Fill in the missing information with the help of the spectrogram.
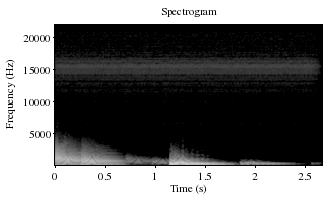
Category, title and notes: Sound effects > Experimental
Analog Bass, Sweeps, and FX-147
vintage, dark, synth, trippy, analogue, weird, robot, machine, bass, sci-fi, sfx, scifi, alien, electronic, bassy, pad, analog, mechanical, electro, snythesizer, fx, basses, retro, complex, robotic, oneshot, sweep, korg, sample, effect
